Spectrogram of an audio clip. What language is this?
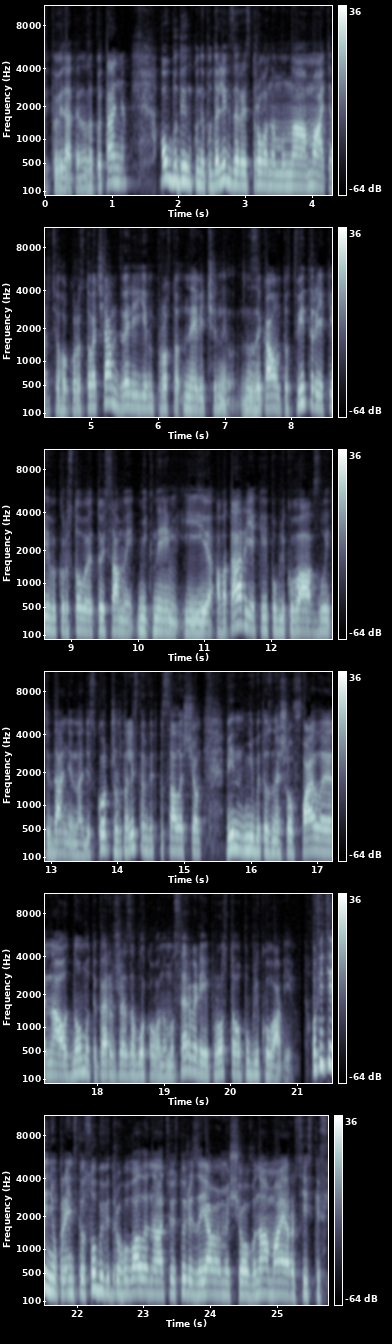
Ukrainian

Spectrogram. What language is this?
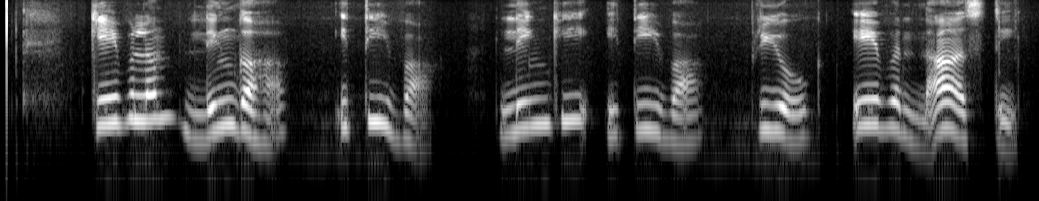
Sanskrit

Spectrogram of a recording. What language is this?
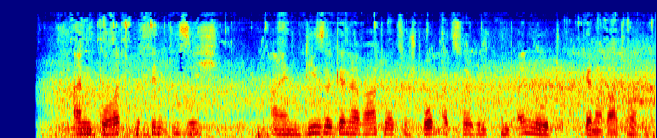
German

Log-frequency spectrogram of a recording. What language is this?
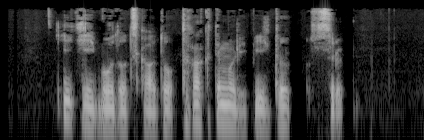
Japanese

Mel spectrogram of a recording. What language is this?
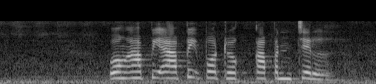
Javanese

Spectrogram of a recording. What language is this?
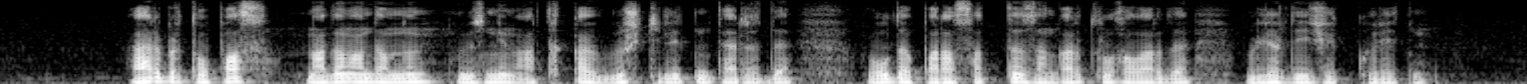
Kazakh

